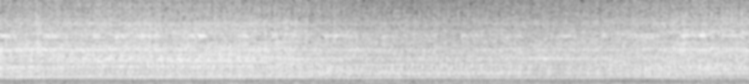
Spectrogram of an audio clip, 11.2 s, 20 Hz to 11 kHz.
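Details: Volkswagen Vento 2.0 AGG petrol engine with 260,000 km, running on petrol before switching to propane LPG: steady, even idle at about 800 rpm with no knocks, misses or surging; sounds healthy.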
